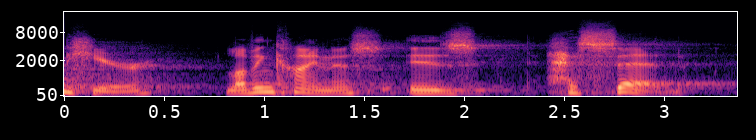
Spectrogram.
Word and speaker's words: hesed: If you want to hear how to say it properly, ask Pastor Andrew, okay? There's probably some throat to that that I'm not doing, okay? But in common Midwestern English, it's hesed, okay?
